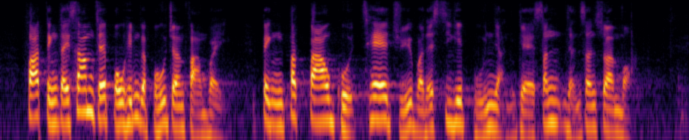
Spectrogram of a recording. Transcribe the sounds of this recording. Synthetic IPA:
faː˧t̚t̪ɪ˨ŋt̪ɐ˨jsaː˥mt͡sɛː˨˥po˨˥wɦi˨˥mkɛː˧po˨˥wt͡ʃœː˧ŋfa̰ː˨˩nwɐ˨˩j | pɪ˨ŋpɐ˥t̚paː˥wkʰuː˧t̚t͡sʰɛː˥t͡ʃyː˨˥waː˨˩t͡sɛː˨˥siː˥ke˥puː˨˥njɐ̰˨˩nkɛː˧sɐ˥njɐ̰˨˩nsɐ˥nsœː˥ŋmɔ̰ː˨˩ŋ

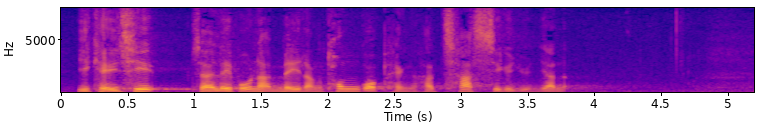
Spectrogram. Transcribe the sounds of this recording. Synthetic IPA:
jiː˨kʰe˨˩jt͡sʰiː˧t͡sɐ˨˧hɐ˨jle˨˧jpo˨˥wnaː˨˩nme˨jnɐ˨˩ŋt̪ʰʊ˥ŋkʷɔː˧pʰɪ˨˩ŋhɐ˨t̚t͡sʰaː˥t̚siː˧kɛ˧ɥyː˨˩njɐ˥n

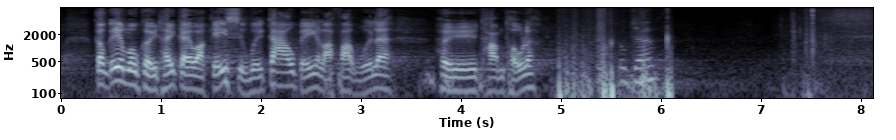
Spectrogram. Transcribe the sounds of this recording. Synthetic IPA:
kɐ˧wkɪ˨˥jɐ˧mo˨˧wkʰɵ˨˧ɥt̪ʰɐ˨˥jkɐ˧jwaː˨kːe˨˥jsiː˨˩wuː˨˧jkaː˥wpe˨˥jla̰ː˨˩p̚faː˧t̚wuː˨˥jlɛː˥hɵ˧ɥt̪ʰaː˧mt̪ʰo˨˥wlaː˥ | o˨˧wt͡ʃœː˨˥ŋ

